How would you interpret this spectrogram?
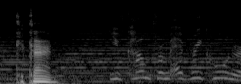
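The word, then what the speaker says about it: Qiqirn: That's how you pronounce it, Kikern.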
